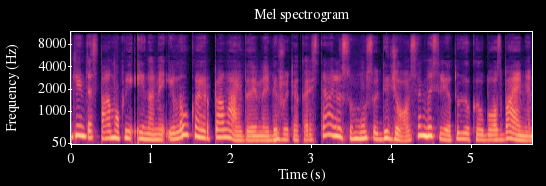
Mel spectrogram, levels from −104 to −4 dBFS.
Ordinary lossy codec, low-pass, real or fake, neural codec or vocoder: AAC, 48 kbps; 10.8 kHz; fake; codec, 44.1 kHz, 2.6 kbps, DAC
